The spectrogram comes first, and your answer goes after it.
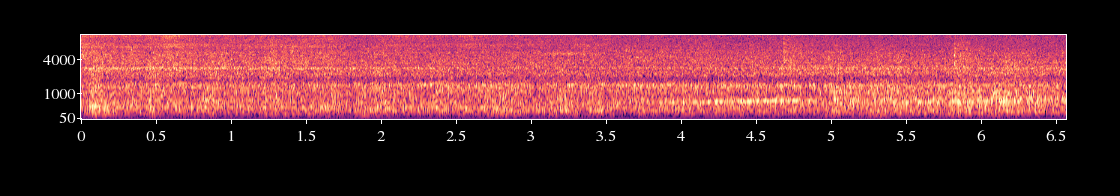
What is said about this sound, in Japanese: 回送電車が発車します。ご注意ください。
